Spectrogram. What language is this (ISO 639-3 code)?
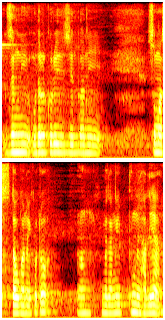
brx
